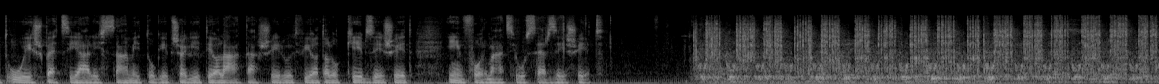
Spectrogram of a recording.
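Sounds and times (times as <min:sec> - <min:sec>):
speech: 0:00.0 - 0:06.2
braille embosser printing: 0:06.9 - 0:11.5.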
